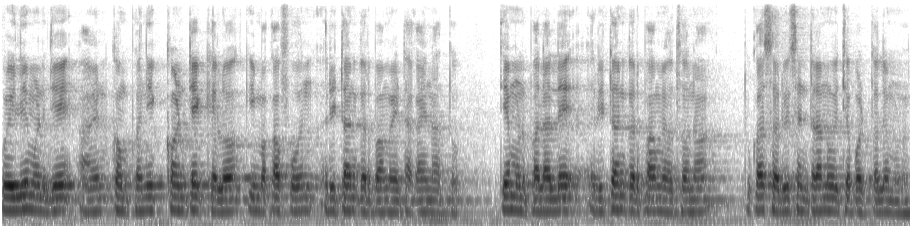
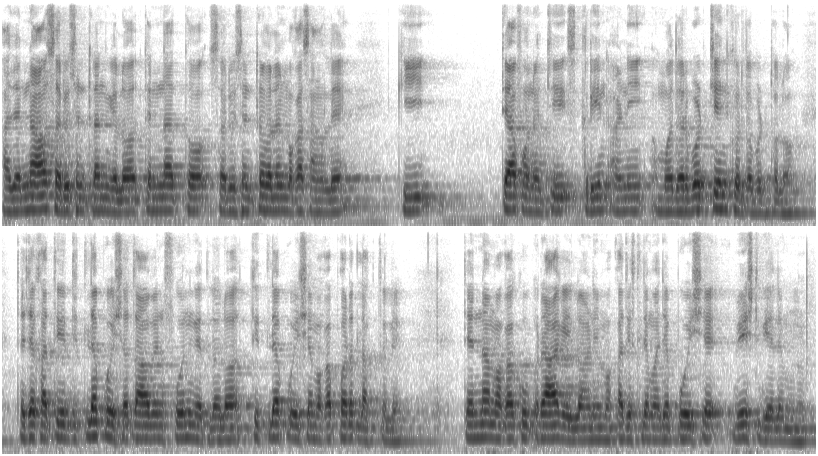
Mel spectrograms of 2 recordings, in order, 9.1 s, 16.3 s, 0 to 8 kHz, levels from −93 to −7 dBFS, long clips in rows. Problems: low volume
